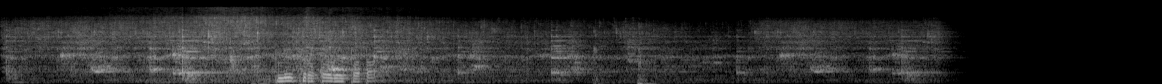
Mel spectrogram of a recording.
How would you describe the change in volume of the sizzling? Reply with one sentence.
The volume of the sizzling goes down.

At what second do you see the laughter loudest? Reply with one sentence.
The loudest moment of the laughter is at 3 seconds.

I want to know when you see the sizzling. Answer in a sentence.
The sizzling can be heard from 0.0 to 9.4 s.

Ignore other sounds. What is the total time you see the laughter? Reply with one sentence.
The laughter can be heard for 2 seconds in total.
